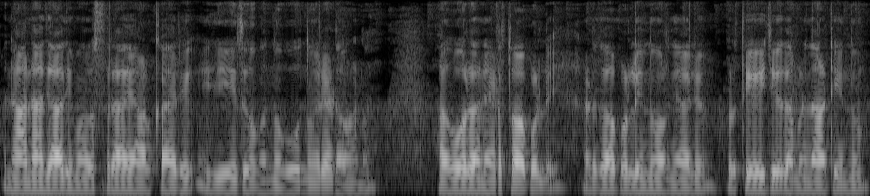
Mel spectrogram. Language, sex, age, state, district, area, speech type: Malayalam, male, 45-60, Kerala, Alappuzha, rural, spontaneous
